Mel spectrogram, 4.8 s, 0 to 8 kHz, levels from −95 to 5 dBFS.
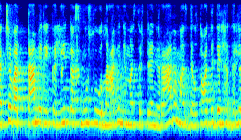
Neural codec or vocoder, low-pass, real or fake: codec, 16 kHz, 16 kbps, FreqCodec, larger model; 7.2 kHz; fake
